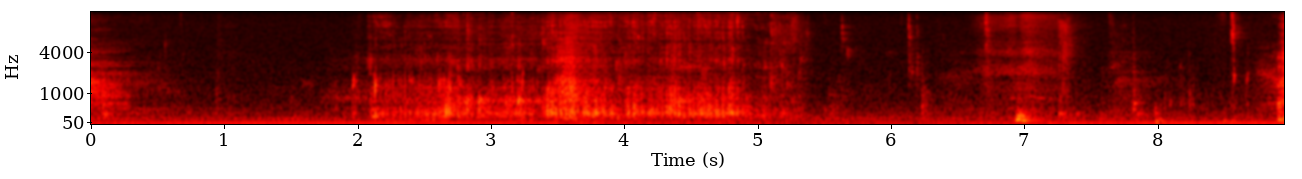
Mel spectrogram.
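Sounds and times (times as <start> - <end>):
people slurping and sipping hot coffee: 2.0 - 5.4.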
